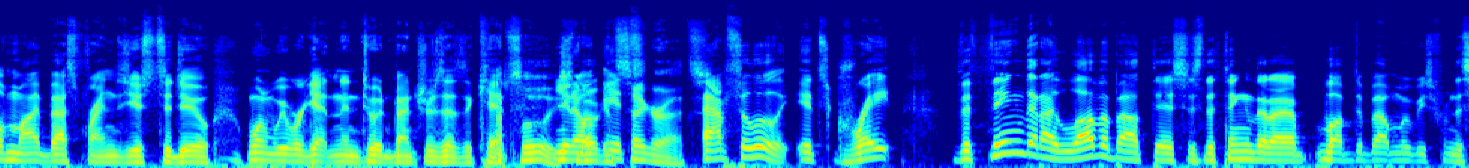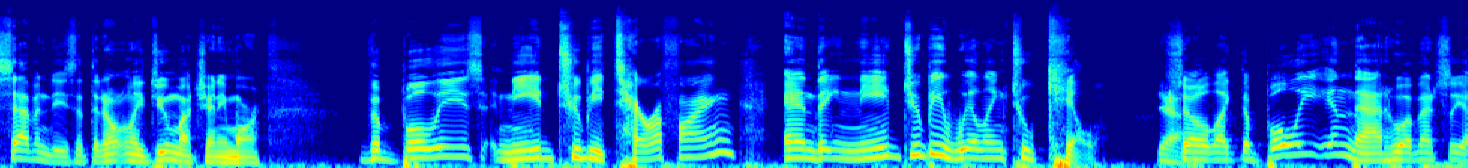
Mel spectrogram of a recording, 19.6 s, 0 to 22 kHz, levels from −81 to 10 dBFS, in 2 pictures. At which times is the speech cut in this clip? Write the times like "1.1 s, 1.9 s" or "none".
none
